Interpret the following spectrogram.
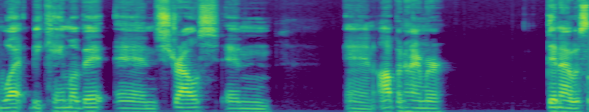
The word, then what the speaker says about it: Strauss: And it's pronounced Strauss.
